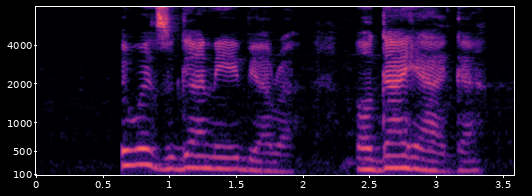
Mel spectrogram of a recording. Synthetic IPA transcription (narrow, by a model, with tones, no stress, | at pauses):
e˦we˦zu˨ɡa˦ne˦bja˨ɾa˨ | ɔ˨ɡa˦ɣa˨ɡa˦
